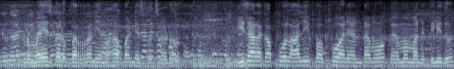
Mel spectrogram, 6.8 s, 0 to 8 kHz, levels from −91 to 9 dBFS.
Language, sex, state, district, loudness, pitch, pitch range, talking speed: Telugu, male, Andhra Pradesh, Sri Satya Sai, -19 LUFS, 165 Hz, 155-175 Hz, 130 wpm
